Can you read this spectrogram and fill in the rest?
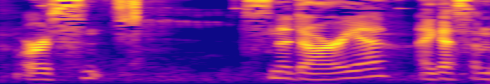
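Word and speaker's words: Cnidaria: i dar IA and i guess I thought the C is silent and that's the phylum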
